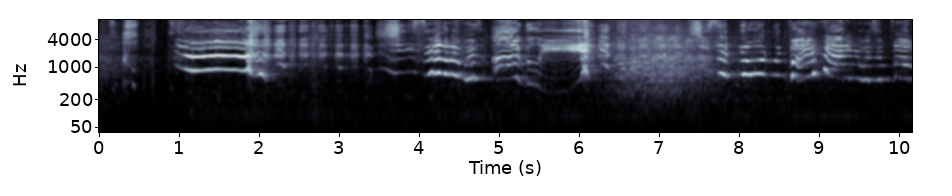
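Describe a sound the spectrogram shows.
A young man speaks with feeling, close by.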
